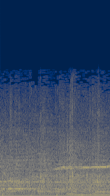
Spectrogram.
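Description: A church congregation claps steadily during an anniversary service, a brief, dense burst of applause heard at close range.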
